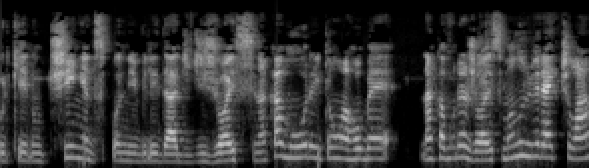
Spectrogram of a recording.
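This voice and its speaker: Over a quiet background, a woman speaks at a moderate pace with a fairly high pitch and lively intonation. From Brazil, São Paulo city. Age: 30s. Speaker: podcast host. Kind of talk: casual monologue.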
